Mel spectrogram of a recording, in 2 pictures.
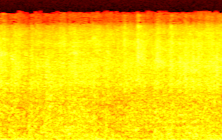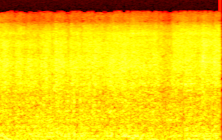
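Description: Mumbai suburban local train running along the track, heard from inside the carriage: a loud, steady rumble of wheels on rails with rail-joint clickety-clack.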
